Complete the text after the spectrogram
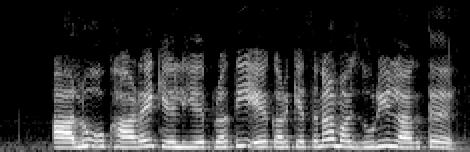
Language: Maithili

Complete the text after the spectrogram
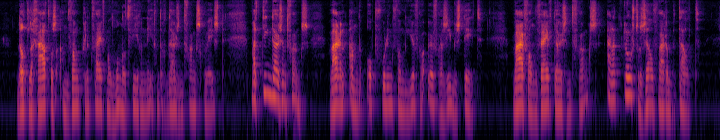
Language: Dutch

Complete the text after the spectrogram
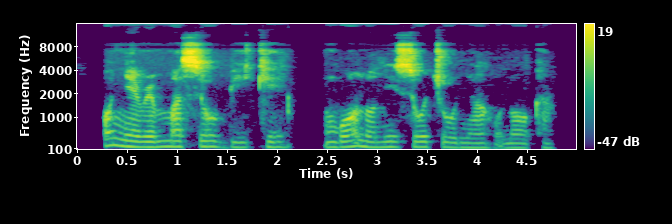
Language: Igbo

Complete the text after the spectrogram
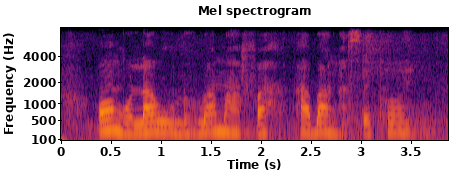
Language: Xhosa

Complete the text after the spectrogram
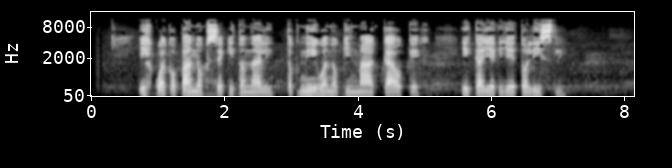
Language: Orizaba Nahuatl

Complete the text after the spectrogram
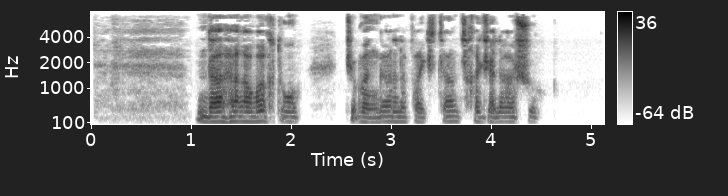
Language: Pashto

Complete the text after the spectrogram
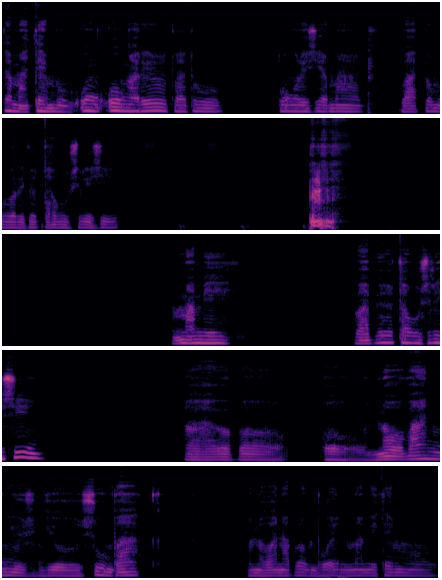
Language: Tinputz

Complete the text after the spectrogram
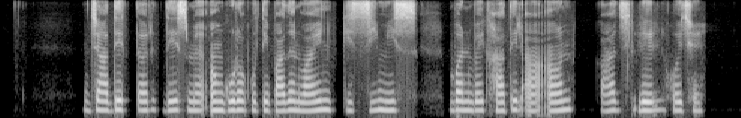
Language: Maithili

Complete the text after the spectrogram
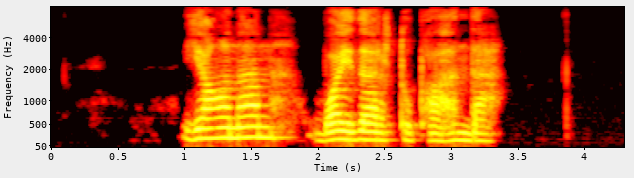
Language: Bashkir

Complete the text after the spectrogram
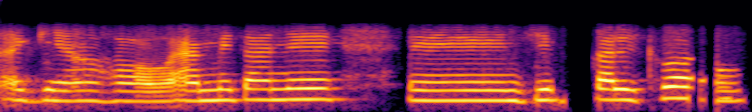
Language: Odia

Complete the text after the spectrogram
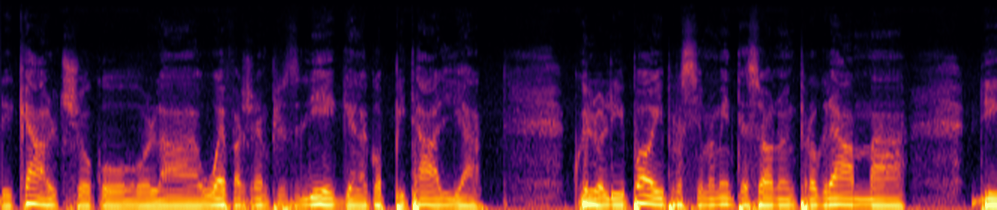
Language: Italian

